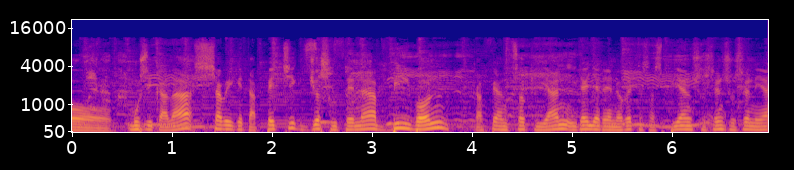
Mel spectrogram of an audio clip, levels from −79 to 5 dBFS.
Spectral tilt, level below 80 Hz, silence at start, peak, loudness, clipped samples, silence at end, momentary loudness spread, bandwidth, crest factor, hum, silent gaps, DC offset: -5.5 dB/octave; -40 dBFS; 0 s; -4 dBFS; -21 LUFS; under 0.1%; 0 s; 6 LU; 12 kHz; 18 dB; none; none; under 0.1%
